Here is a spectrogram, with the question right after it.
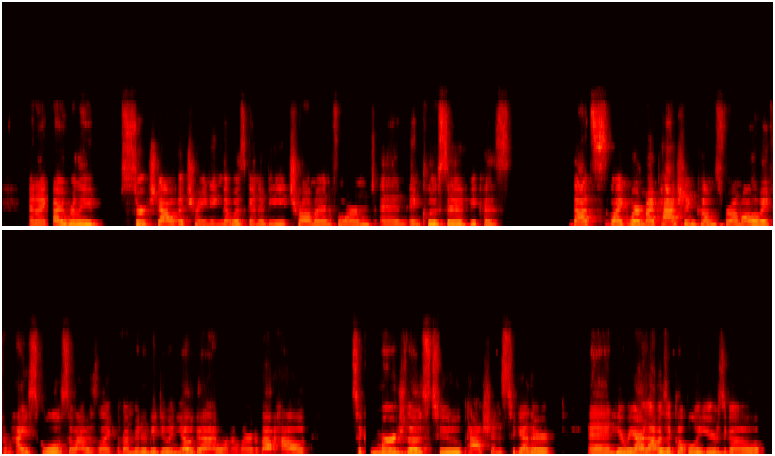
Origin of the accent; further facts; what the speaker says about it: Arizona, United States; So I'm 24 years old. I'm born and raised in Arizona. I went to college at Arizona State.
